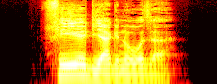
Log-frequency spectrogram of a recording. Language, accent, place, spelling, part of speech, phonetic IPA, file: German, Germany, Berlin, Fehldiagnose, noun, [ˈfeːldiaˌɡnoːzə], De-Fehldiagnose.ogg
- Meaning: misdiagnosis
